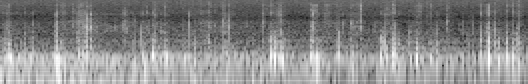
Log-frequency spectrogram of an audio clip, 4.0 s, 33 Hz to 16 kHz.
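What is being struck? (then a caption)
Hardcover book with paper dust jacket. Fingertips and nails tap and scratch the cover of a solid, medium hardcover book, *Meistererzählungen*, in a cream paper dust jacket held upright in both hands. Quick, soft taps with a low, dull body around 210 Hz mix with dry, papery scratching and crinkle. Each sound is short and dies away almost at once, leaving a quiet, close patter throughout.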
